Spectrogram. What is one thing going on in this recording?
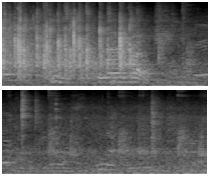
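A small jazz band plays live, loud at first and then much softer.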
